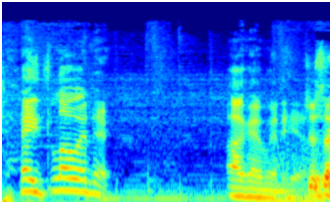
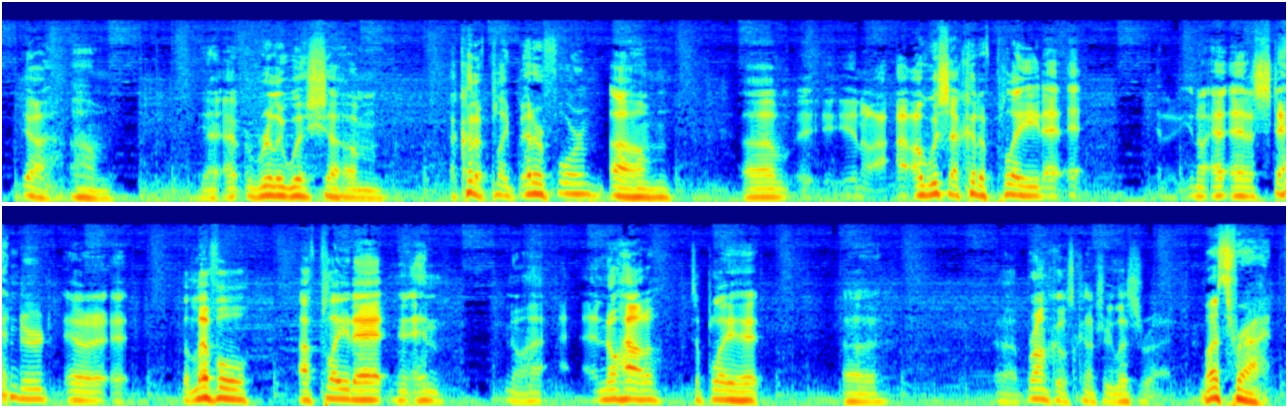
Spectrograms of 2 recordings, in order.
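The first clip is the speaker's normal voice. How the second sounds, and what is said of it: Low-voiced Russell Wilson impression. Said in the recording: “Do your impression ... his ... Was ... low. ... his was low.”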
